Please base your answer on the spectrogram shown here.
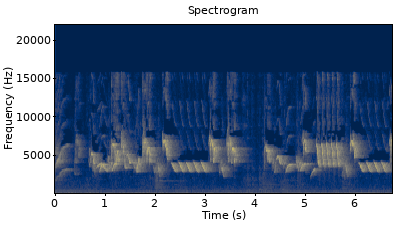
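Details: Yellow-fronted canary delivering two extended runs of sweet, high, fast-changing notes with rattling trills and stepped descending phrases, broken by a brief pause; low hum in the background.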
